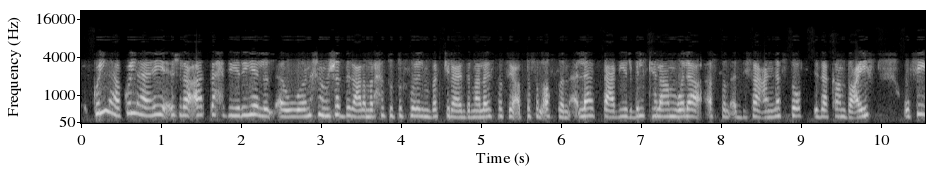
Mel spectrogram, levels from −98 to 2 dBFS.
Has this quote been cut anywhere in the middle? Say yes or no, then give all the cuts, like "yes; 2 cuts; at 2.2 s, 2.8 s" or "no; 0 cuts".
yes; 1 cut; at 9.1 s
